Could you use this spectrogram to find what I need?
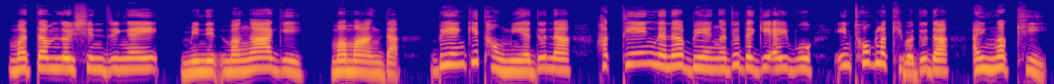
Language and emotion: Manipuri, surprised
